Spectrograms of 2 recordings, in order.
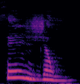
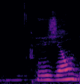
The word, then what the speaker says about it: feijão: So you have "ARROZ" "FEIJÃO". "FEIJÃO", very nasal, "FEIJÃO".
